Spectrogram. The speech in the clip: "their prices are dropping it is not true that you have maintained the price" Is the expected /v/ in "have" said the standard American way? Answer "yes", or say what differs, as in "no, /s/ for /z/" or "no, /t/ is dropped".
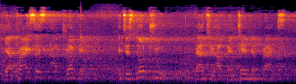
yes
